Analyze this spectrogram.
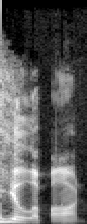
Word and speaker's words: Gilamon: they focus so much attention on get the pronunciation right it's the healon no step on heon love it oh that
